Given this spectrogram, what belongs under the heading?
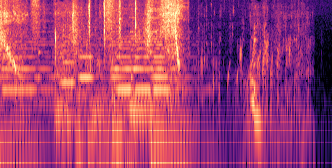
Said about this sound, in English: Such mashing and smashing by Armadillo Gourmet. The sassy salsa splashing as the musicians play.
